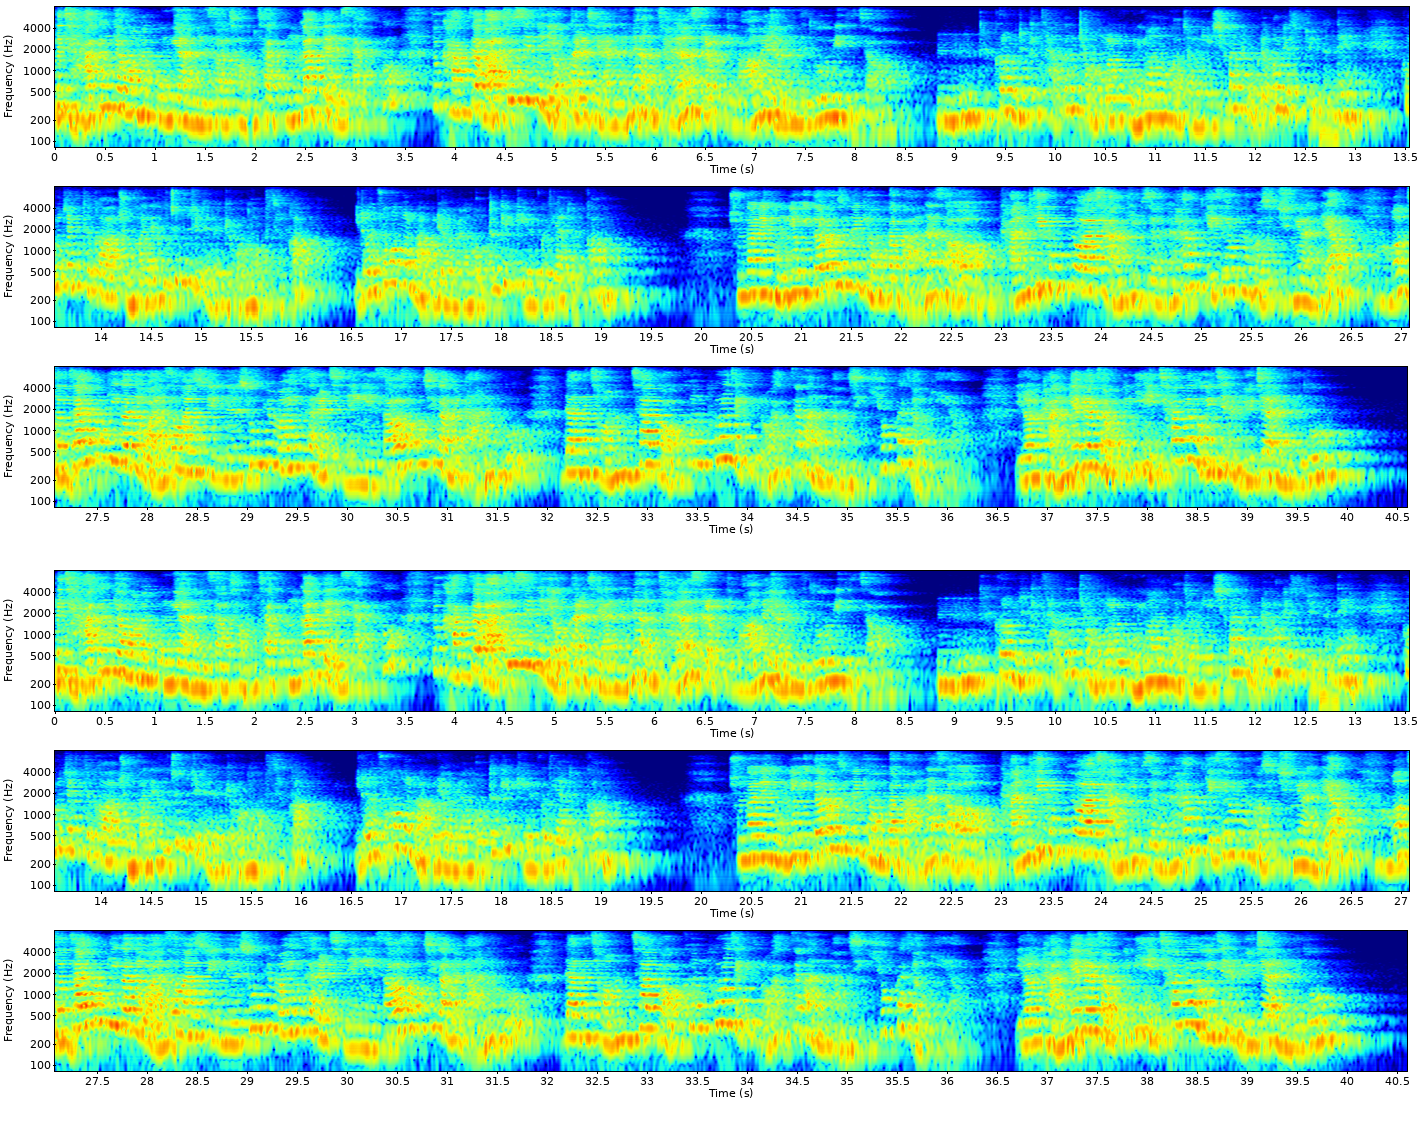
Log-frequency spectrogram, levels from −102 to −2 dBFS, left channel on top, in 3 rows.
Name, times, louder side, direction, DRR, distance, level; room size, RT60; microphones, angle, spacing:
voice 1, 0.0-8.4 20.3-39.8, equal, 20° left, -8 dB, 0.8 m, -30 dB
voice 2, 8.8-16.1 16.5-19.1 26.7-27.3, right 1 dB, 85° left, -6 dB, 0.9 m, -33 dB
3.1 x 2.2 x 2.8 m, 1.1 s
head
